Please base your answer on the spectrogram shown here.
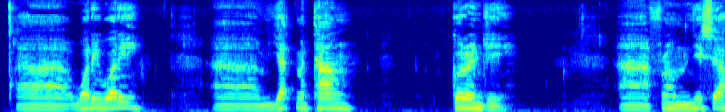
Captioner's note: speaking Indigenous Language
